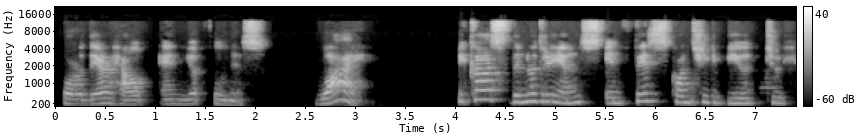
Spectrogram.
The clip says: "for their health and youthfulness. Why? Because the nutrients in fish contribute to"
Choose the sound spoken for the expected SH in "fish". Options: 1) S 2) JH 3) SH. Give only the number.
1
